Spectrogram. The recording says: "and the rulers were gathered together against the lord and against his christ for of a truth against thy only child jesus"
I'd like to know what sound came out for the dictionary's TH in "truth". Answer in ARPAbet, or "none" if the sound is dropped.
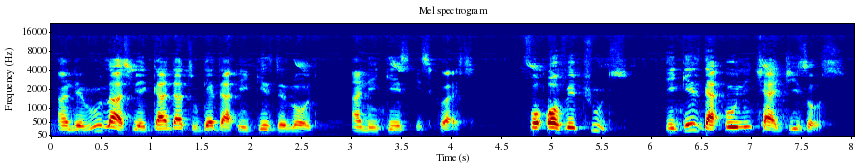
T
